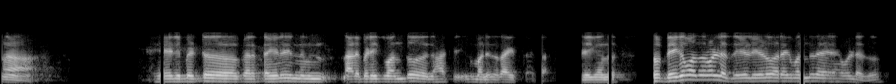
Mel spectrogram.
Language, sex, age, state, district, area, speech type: Kannada, male, 45-60, Karnataka, Dakshina Kannada, rural, conversation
